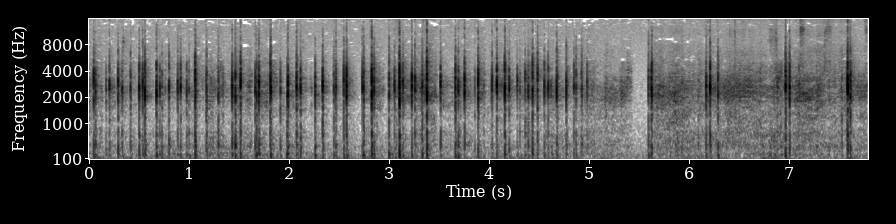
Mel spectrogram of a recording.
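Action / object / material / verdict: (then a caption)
tap / thin cardboard box / cardboard / none. Long acrylic nails scratch and tap quickly across the front of a closed, thin, flat Lindt Excellence 85% cardboard chocolate box lying on faux fur. The result is a dense run of dry, bright clicks and scratchy rasps. A brief hush near the five-second mark comes before the tapping resumes more sparsely.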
